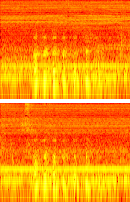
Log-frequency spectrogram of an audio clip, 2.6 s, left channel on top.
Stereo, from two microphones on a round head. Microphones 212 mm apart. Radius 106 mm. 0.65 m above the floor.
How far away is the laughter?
About 1.1 m.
